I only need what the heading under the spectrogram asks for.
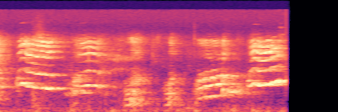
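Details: Dogo Argentino dogs at a professional breeding kennel, giving high, tonal whimpers and yips that bend up and down in pitch. Several come in quick succession over about three seconds, broken by a short stretch of lower, rougher sound.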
